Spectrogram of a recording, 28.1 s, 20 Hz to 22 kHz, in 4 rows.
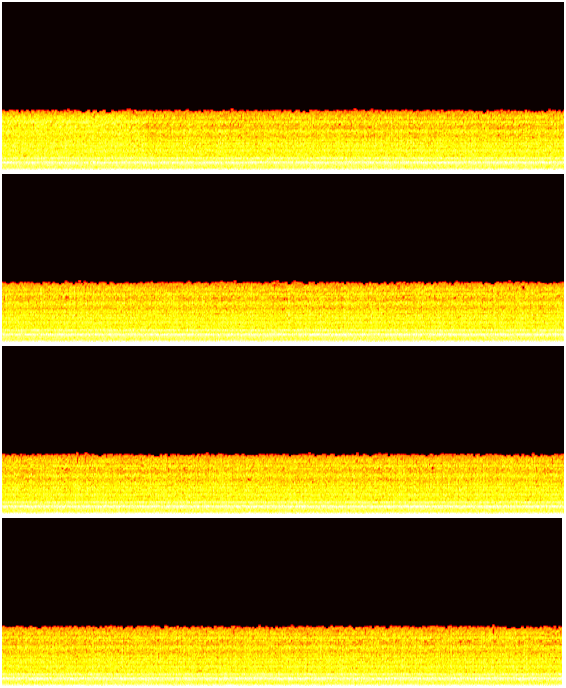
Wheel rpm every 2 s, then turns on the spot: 0, 0, 0, 0, 0, 0, 0, 0, 0, 0, 0, 0, 0, 0.
none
